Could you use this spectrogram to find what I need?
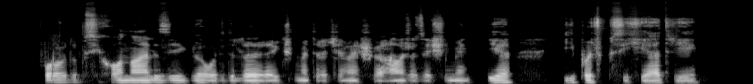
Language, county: Lithuanian, Kaunas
